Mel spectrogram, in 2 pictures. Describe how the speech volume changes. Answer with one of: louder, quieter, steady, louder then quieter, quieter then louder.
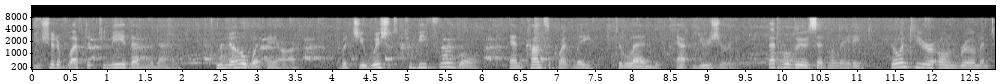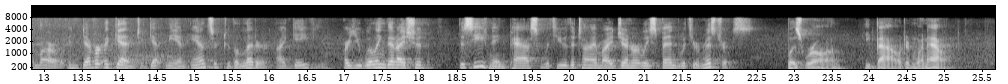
steady.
